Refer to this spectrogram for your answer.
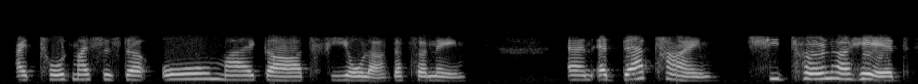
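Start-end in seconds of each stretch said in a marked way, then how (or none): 1.7-3.9 very, very low voice, very slow. Retelling what they said to their sister viola: very, very low voice. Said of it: "I said with a very, very low voice".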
